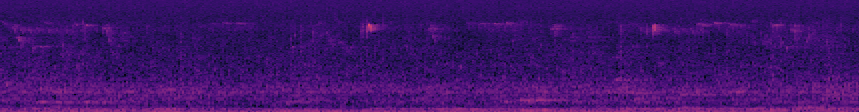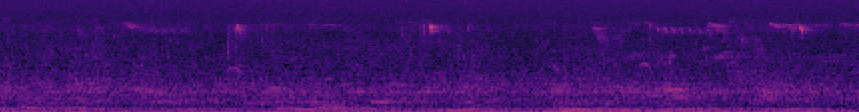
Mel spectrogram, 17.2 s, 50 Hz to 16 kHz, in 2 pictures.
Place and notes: Ilciukai, Lithuania, the bridge
metallic/wooden bridge through river Sventoji. recorded with omni mics for soundcape and LOM geophone on bridge construction
Utenos apskritis, Lietuva, 5 April, 16:55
